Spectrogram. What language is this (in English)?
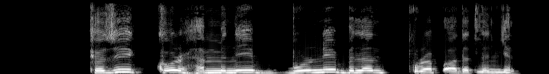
Uyghur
